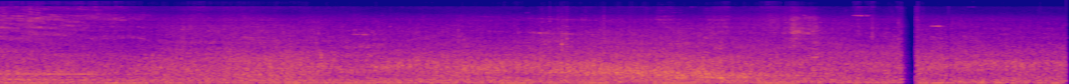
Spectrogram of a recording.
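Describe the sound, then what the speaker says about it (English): MBTA inbound subway train passing at Cabot Yard, a broad steady rumble of wheels and traffic-like noise heard from a moderate distance, swelling slightly midway, with no voices. "Oh yeah, there's inbound train."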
